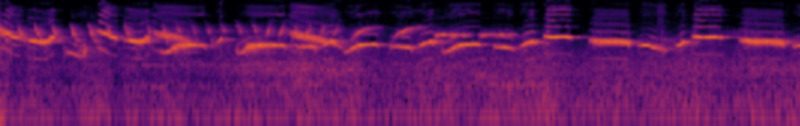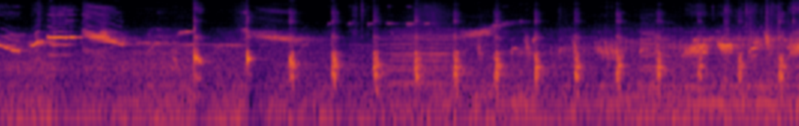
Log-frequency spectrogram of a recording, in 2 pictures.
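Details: Chinese hwamei delivering rich whistled phrases that soon give way to a string of short, dry, clicking notes, each repeated roughly once a second.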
